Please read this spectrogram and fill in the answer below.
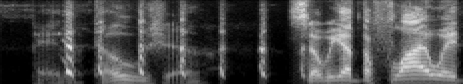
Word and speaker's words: Pantoja: You have problems pronouncing enjoy, Mm, but you've never gotten a fight name wrong. Pantoja. Pantoja.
